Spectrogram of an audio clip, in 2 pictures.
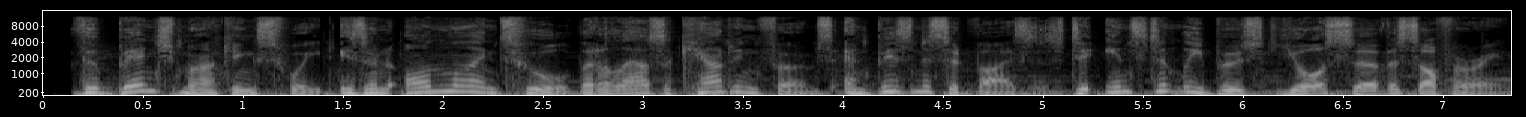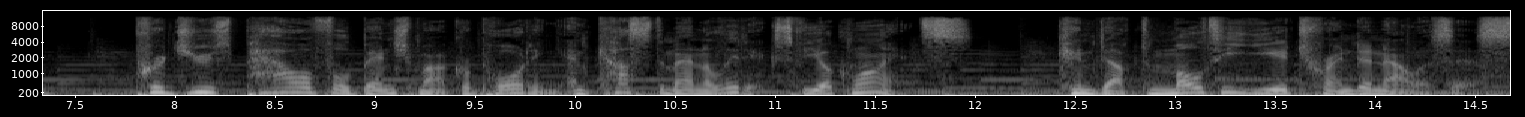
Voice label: Explainer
